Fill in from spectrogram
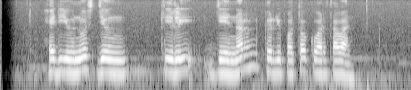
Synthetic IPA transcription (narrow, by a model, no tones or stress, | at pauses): hɛdiunusd͡ʒɨŋkilid͡ʒɛnərkɨrdipɔt̪ɔkuwart̪awan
